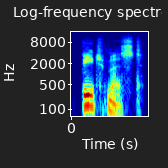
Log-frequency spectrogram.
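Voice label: "beechmast", American English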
